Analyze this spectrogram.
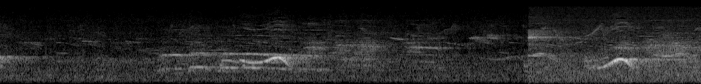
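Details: Male Asian koel giving two upslurred whistled notes about three seconds apart, with other faint bird calls around them.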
